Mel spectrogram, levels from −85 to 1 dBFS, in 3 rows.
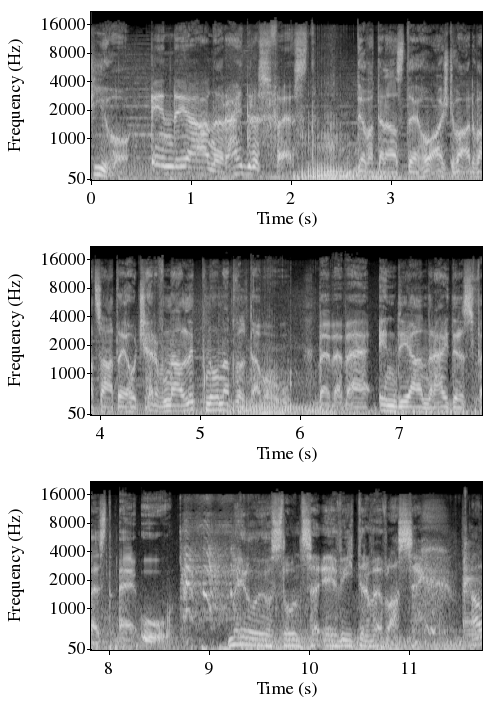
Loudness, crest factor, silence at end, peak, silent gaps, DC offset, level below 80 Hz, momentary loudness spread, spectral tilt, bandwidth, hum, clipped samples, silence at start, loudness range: -14 LUFS; 14 dB; 0 s; 0 dBFS; none; under 0.1%; -28 dBFS; 5 LU; -3.5 dB/octave; 19 kHz; none; under 0.1%; 0 s; 2 LU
